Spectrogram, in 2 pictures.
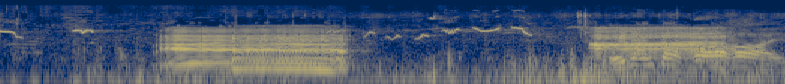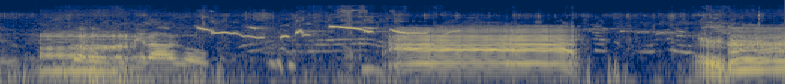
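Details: Tame cows and a calf grazing in a grass field, with a female cow calling: four or five loud, sustained lowing calls, some wavering in pitch. Birds chirp and whistle between them.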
